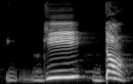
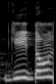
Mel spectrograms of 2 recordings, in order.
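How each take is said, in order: First: "guidon" very slow, in two beats; syllable by syllable. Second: Said in the usual way. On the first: Shown as a demonstration. Teacher splitting word for pupils, slow separate syllables. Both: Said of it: "Alors, deux syllabes".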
